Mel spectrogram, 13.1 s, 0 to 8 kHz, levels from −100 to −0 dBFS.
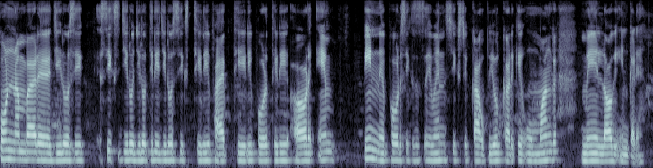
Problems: background sounds at intervals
